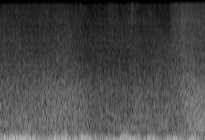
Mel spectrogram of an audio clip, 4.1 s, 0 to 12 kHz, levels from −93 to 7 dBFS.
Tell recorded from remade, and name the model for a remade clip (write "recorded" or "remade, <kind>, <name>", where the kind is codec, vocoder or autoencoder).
remade, autoencoder, DAC-VAE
